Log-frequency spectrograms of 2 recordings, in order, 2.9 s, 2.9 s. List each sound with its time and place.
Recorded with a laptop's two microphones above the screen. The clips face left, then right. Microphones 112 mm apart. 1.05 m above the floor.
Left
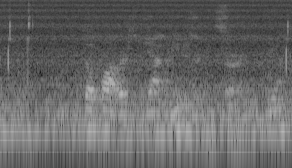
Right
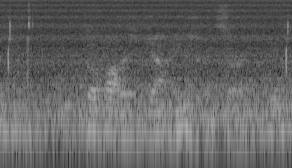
0.8 s a man speaking: 75° left (ahead or behind), 5.5 m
